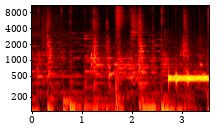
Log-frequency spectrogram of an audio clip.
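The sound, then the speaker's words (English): A phone call being placed: a steady electronic dialing tone starts partway through and holds, sounding over continuous background music with no voices. “I'm going to call Mitch right now.”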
